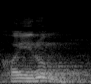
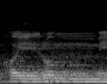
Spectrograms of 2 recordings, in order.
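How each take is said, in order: No difference in how they are said.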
